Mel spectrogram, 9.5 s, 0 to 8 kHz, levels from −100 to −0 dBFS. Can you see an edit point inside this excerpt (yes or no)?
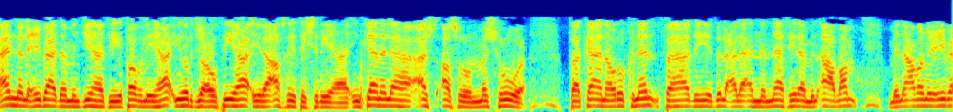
no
